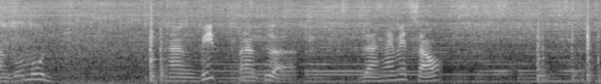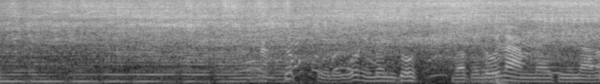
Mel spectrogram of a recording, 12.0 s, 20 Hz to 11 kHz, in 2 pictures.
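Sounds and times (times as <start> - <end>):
machine hum with pulsing note: 0.0 - 12.0.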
